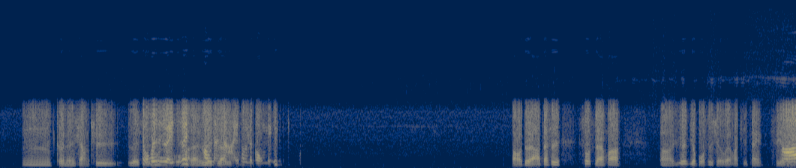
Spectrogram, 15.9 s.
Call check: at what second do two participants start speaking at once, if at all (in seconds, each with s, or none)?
2.8 s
